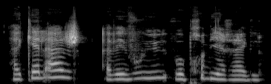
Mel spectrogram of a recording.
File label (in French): premier regles, french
